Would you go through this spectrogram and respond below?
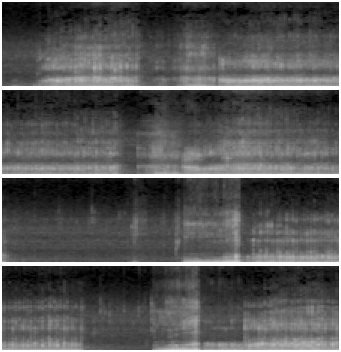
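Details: An angry dog growls in long, low, rumbling bursts separated by brief pauses.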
